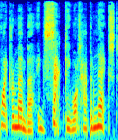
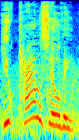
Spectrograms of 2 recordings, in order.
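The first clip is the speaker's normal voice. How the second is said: insisting; 7 semitones higher, 4 dB louder, slower than usual. Acted. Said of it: "Fergus insisted".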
